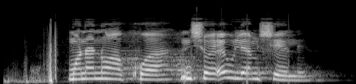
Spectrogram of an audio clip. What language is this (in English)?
Rombo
